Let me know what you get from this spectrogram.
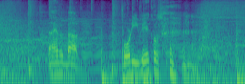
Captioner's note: laughs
